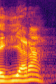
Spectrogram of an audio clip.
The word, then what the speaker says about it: guiará: Te guiará, con acento en la última.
